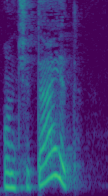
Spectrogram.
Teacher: you just have to raise your intonation when saying the question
